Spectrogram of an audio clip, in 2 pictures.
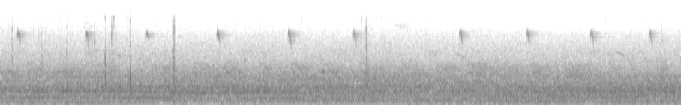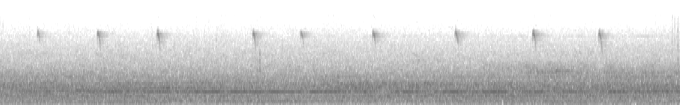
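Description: A small bird repeating a sharp, high chip note about once a second, over a steady faint outdoor hum.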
